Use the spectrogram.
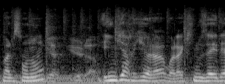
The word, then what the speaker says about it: Ingargiola: invité naturellement Lionel Rinfra, à Éric Ingargiola, je prononce mal son nom, Ingargiola, voilà, qui nous a aidé à préparer cette émission.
